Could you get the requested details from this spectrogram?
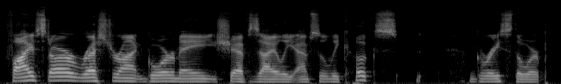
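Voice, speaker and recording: A man's voice: mid-range voice, little pitch movement, a little slow, a bit bright, clean tone, no room sound, studio quality. A man casually commenting on a clip, laughing often and mocking the speakers. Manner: laughs often, mocks in put-on voices.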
